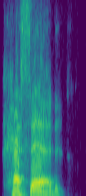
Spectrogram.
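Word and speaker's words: chesed (חסד): That Hebrew word is chesed, and I'm purposely trying to do the chesed. Sometimes it's spelled H-E-S-E-D, but a lot of times you see it with a C-H-E-S-E-D because it's, you know, they use the term guttural. Hebrew has that kind of thing. Chesed means kindness.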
